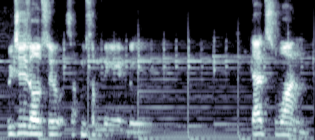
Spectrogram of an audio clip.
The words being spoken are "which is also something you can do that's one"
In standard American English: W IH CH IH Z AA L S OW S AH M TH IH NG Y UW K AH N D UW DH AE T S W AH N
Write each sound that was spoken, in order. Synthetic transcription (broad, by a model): W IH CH IH Z AA L S OW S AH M S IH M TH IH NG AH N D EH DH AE T S W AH N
